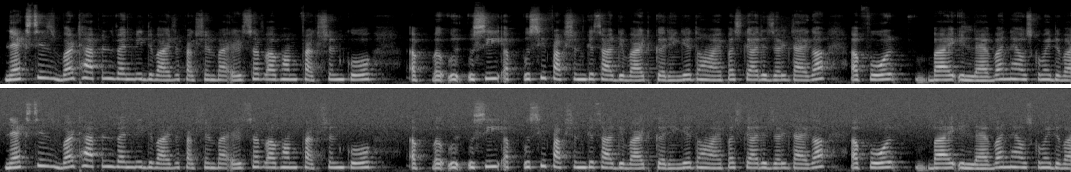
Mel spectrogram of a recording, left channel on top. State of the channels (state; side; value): noise; right; hiss, 4 dB below the sound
